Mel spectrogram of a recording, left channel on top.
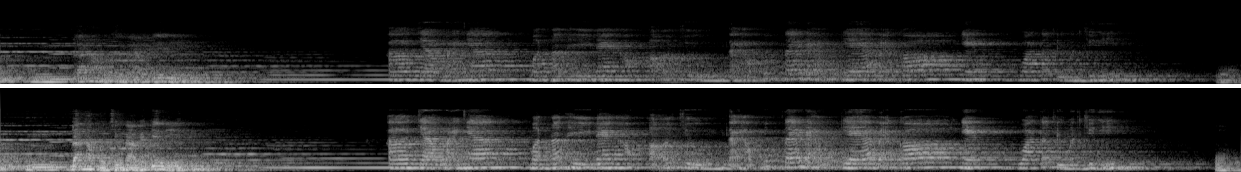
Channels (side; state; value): left; quieter; 9.1 dB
